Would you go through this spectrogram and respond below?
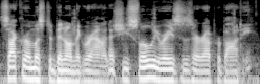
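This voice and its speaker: A man's voice: lowish voice, fairly even intonation, quick pace, slight background noise. A man hosting a let's play, reading a visual novel aloud and adding casual commentary. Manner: casual, profane asides. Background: music.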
